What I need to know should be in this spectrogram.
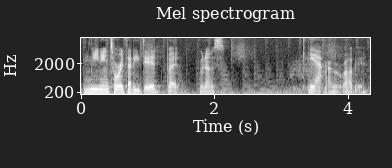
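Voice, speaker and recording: A woman's voice: low-pitched, normal speed, faint music behind. A young adult woman casually reviewing films, rambling and stopping to search aloud for names. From native English speaker. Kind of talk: casual film review chat.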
